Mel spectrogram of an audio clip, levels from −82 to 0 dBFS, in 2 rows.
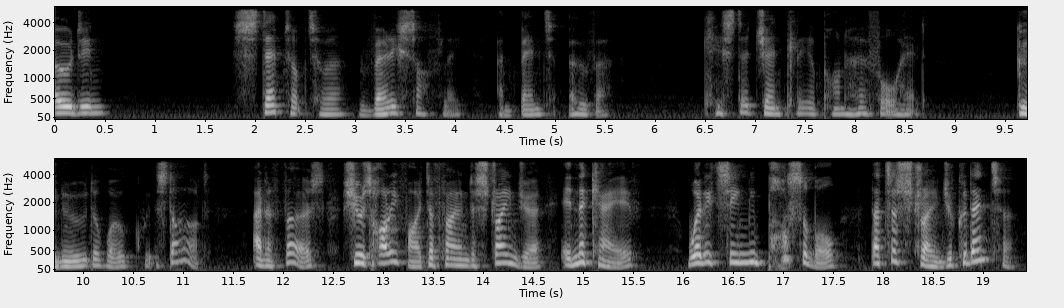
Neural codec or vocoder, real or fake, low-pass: none; real; 5.4 kHz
